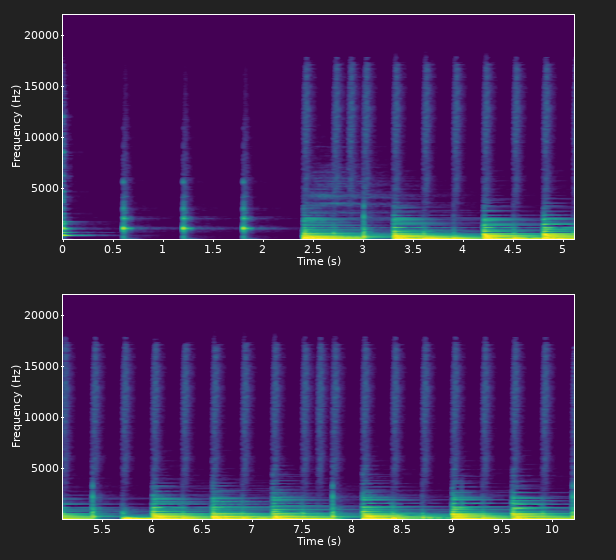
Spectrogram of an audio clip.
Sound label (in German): g moll akkordverbindungen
